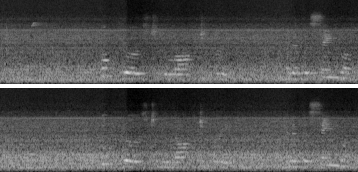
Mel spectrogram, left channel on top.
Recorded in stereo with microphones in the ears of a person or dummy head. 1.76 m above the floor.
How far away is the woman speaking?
About 1.8 m.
